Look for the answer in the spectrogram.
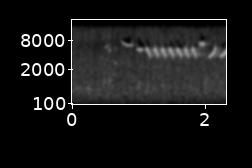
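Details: Eurasian wren singing outdoors: faint thin notes lead into a quick, even string of about ten loud, high, sharply repeated chips, with a brief whistle near the end.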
